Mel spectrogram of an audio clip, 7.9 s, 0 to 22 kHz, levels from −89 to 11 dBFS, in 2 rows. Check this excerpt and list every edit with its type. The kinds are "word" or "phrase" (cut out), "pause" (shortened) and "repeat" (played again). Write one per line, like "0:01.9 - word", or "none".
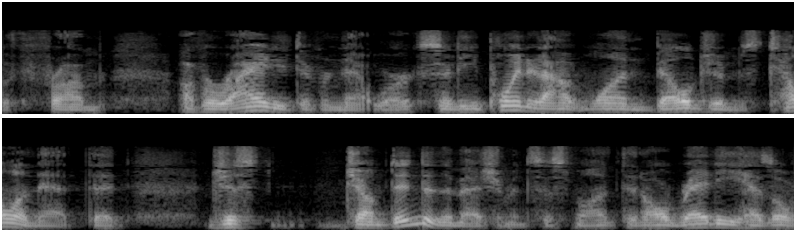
none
